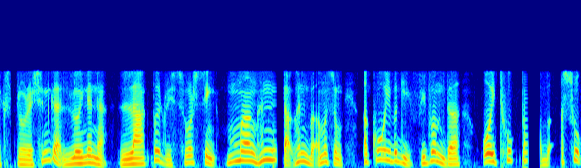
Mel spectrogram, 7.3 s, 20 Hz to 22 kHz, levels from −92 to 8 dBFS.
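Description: Packet loss with pitch repetition breaks this speech twice, at 3.42 to 3.51 s and at 6.56 to 6.76 s, covering about 120 ms and 200 ms of lost audio. Each time, the receiver repeats the last pitch period, which gives a brief held, buzzy tone. That tone fades into silence over roughly 50 ms, and the speech then cross-fades back in. The second, longer gap leaves more silence. The G.711 telephone coding limits everything to below 4 kHz.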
